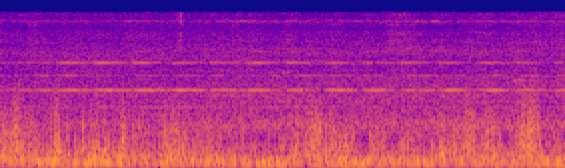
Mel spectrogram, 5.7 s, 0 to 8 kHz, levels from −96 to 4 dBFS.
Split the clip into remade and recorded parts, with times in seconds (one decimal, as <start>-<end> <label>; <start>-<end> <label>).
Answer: 0.0-1.5 recorded; 1.5-2.5 remade; 2.5-4.6 recorded; 4.6-5.7 remade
